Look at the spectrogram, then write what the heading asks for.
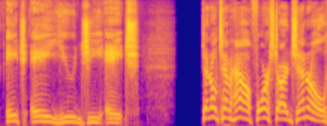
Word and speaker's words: Howe: Speaking of the troops, General Tim Howe, I hope that's how his name is pronounced. It's Haugh.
